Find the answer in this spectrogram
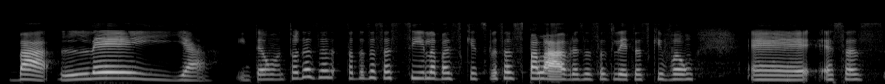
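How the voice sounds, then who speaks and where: A woman teacher giving a recorded lesson, checking in often and sounding out syllables slowly and clearly. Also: on the high side, a bit bright. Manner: patient, checks in with "tá?" and "tá bom?". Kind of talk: recorded online grammar lesson. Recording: muffled lo-fi audio.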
